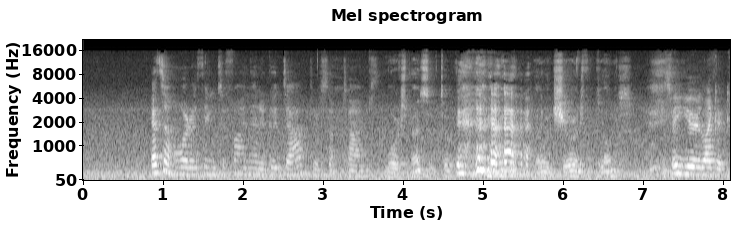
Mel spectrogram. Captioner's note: all laugh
